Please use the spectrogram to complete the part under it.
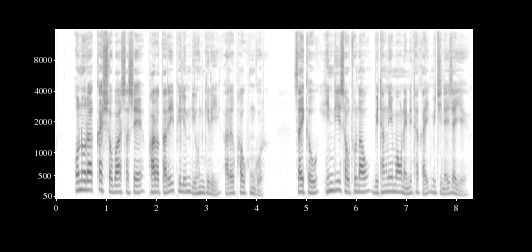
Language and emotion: Bodo, neutral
